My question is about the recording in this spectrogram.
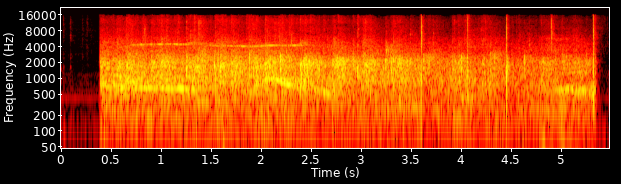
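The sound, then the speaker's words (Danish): A burst of applause from a sizable crowd starts abruptly and holds steady for about five seconds, dense and loud, with a few sharp claps and faint whistles, then cuts off suddenly. “Kan vi please, kan vi please, og jeg mener please, få en klapsalve for de her heroiske mennesker, som gør, at de her sms-kæder endelig er ved at uddø.”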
